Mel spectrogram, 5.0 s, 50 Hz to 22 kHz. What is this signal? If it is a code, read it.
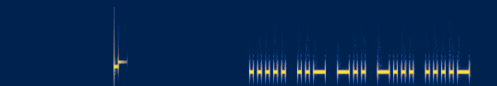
Morse code, heard as a keyed tone, about 31 wpm, 700 Hz. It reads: 5UDB4
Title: Five Challenging Letter-Number Combinations 30wpm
